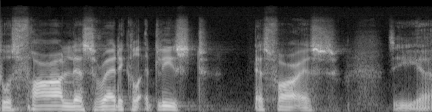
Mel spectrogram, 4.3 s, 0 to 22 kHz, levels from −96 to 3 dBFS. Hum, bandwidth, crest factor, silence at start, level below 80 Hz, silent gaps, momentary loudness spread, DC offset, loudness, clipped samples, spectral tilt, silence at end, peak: none; 12 kHz; 14 dB; 0 s; -50 dBFS; none; 16 LU; under 0.1%; -19 LUFS; under 0.1%; -4.5 dB/octave; 0 s; -6 dBFS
